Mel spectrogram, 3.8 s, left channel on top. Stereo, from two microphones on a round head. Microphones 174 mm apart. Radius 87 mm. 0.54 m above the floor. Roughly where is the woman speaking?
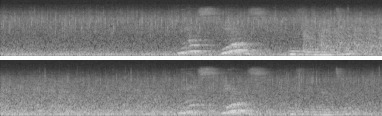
Centre.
